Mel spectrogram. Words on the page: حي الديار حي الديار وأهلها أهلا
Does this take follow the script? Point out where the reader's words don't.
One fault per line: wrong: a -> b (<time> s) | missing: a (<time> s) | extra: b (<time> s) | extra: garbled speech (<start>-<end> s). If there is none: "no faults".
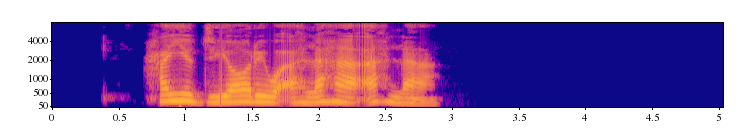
missing: حي الديار (1.6 s)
